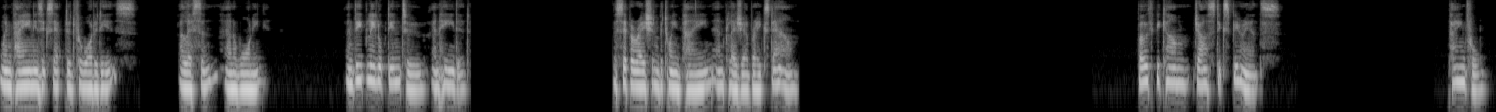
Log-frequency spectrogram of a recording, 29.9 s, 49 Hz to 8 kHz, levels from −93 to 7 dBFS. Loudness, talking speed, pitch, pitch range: -23 LUFS, 65 wpm, 155 Hz, 140-180 Hz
